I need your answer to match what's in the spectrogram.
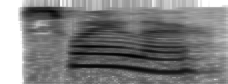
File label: "swailer", English word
